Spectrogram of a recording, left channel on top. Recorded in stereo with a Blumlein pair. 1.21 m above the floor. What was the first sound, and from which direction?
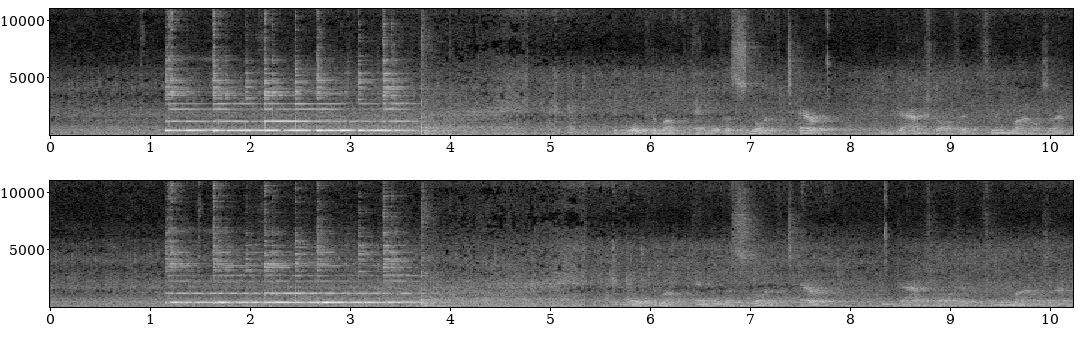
A bell, 65° left.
